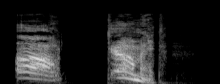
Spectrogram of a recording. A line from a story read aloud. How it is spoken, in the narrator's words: grunted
